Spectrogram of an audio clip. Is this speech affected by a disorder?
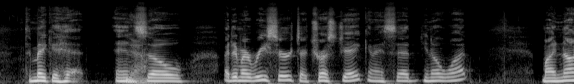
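No.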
